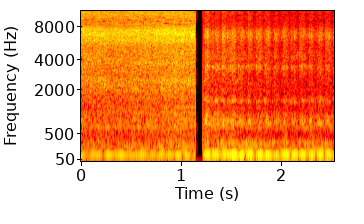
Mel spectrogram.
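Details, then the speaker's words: Jr's Mustang project car after the alternator harness was replaced with basic wiring and the battery and everything regrounded: steady, deep rhythmic idle with a brief drop-out, then an even beat; normal idle. "It sounds really good though. Do that again. Not as bad as it was."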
